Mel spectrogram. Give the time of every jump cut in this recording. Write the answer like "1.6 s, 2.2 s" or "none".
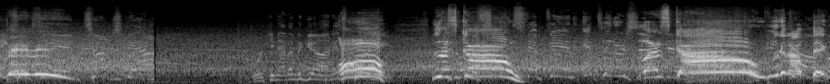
1.6 s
